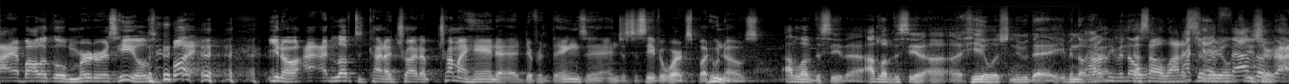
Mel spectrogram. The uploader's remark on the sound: live at the SummerSlam Store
